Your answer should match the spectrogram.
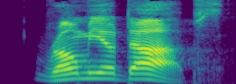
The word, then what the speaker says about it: Romeo Doubs: But if you go and listen, Romeo Doubs, that's the name. That's what he finally said it at a press conference after 4 years in Nevada not saying it.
